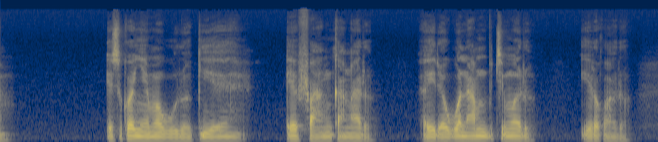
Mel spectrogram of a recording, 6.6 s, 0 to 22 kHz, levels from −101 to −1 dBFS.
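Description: Nothing in this recording of speech stands out as a technical fault, so there's nothing here to pin to a moment or explain.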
